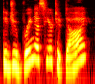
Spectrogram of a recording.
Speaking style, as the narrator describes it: Heian, with his face in his hands, cried out to God

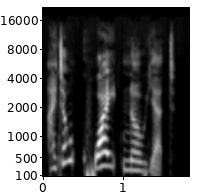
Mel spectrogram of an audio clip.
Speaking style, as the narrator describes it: Alice said very gently

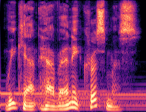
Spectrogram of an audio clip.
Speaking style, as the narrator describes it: faltered

